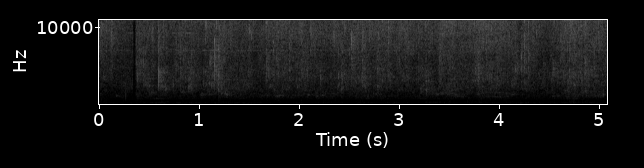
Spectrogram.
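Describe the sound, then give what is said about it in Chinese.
Shower water running in a bathroom: a steady, even hiss of spray that continues unbroken, faint and with no voices. “浴室门是透明的，我有什么办法？你好好洗澡。”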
